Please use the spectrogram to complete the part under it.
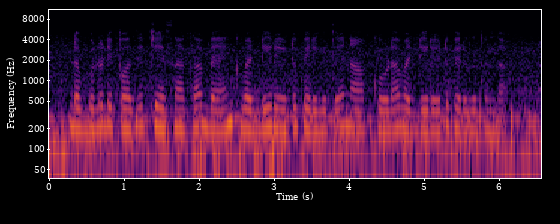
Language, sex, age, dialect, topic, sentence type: Telugu, female, 18-24, Utterandhra, banking, question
